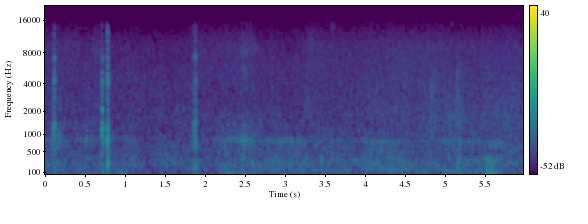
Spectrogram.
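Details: Norwegian Forest cat giving a faint rhythmic purr, low throbbing pulses in breath-length bursts, a few clicks and rustles at the start.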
